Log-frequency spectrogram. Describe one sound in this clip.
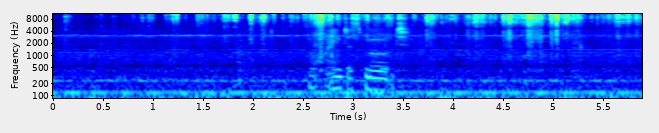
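Wire rustles and scrapes as hands twist it around small ornaments.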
